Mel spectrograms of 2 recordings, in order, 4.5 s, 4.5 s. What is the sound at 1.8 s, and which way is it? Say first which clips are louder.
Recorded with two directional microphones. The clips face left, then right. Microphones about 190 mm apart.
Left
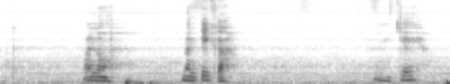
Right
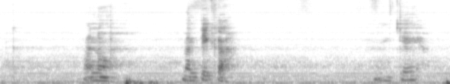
Speech: left 7 dB; 45° left (ahead or behind).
